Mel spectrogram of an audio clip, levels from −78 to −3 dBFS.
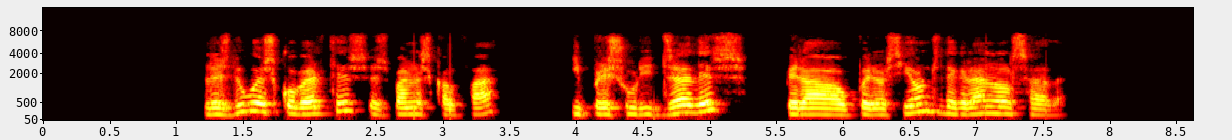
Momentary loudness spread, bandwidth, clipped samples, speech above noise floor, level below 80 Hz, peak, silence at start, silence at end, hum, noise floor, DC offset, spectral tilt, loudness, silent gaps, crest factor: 13 LU; 7.6 kHz; under 0.1%; over 74 dB; -62 dBFS; -2 dBFS; 1.25 s; 1 s; none; under -90 dBFS; under 0.1%; -5 dB/octave; -17 LUFS; 3.45-3.97 s, 5.31-5.58 s; 16 dB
